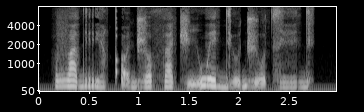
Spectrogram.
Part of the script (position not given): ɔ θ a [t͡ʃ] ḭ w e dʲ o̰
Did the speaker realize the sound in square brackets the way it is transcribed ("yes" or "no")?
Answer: yes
